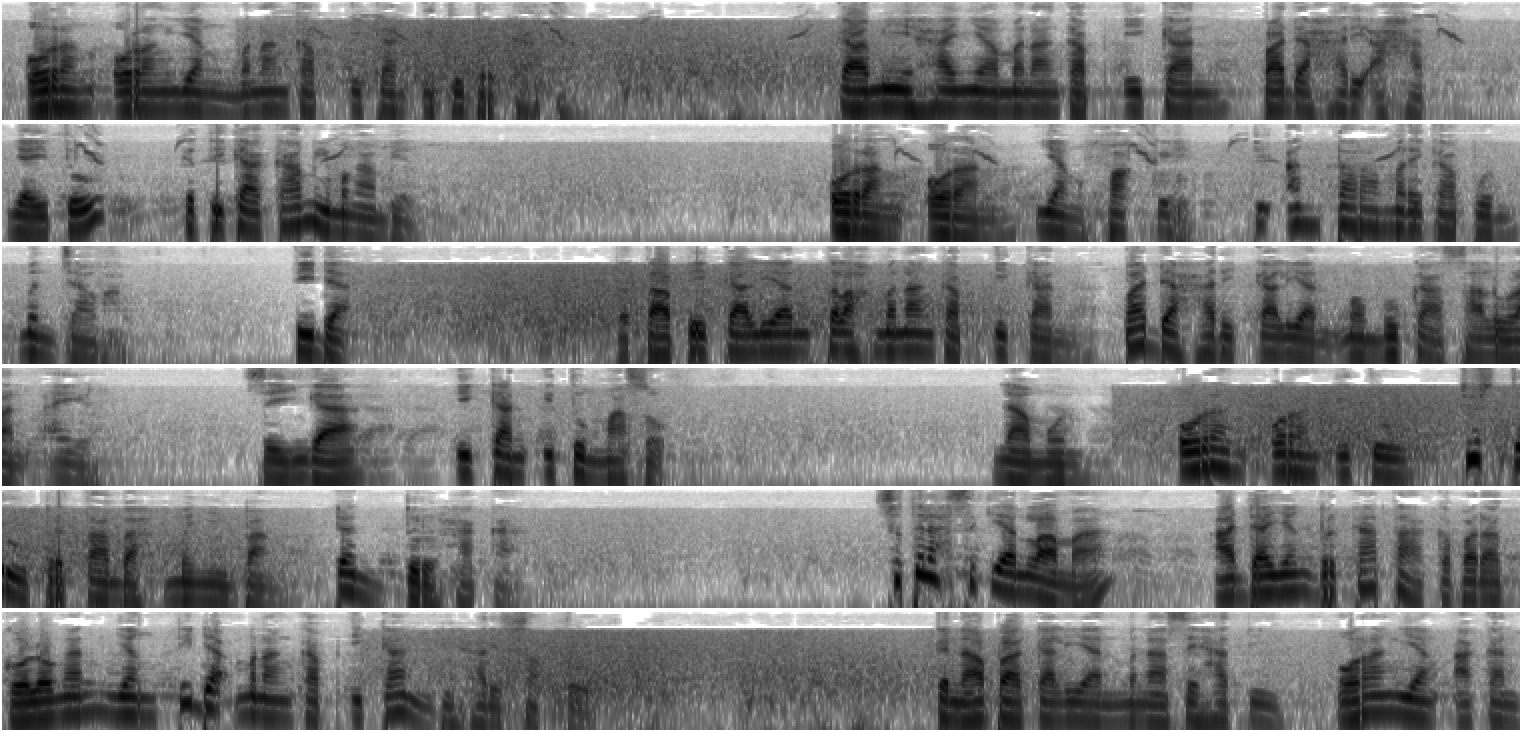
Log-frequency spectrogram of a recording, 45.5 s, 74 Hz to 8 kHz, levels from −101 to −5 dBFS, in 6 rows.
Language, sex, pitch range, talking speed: Indonesian, male, 105-130 Hz, 90 wpm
